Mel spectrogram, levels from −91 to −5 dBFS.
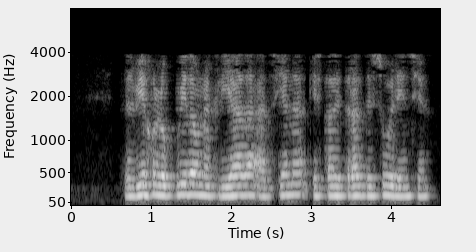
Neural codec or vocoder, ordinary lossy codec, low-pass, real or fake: none; AAC, 16 kbps; 7.2 kHz; real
